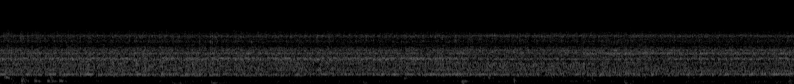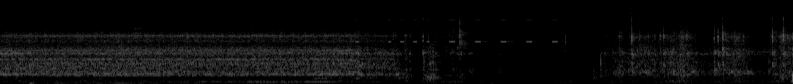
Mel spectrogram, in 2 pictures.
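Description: An RC car ball differential is spun to break it in, giving a steady high mechanical whine that runs unbroken for about twelve seconds, then cuts out into a few sharp clicks and rattles.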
